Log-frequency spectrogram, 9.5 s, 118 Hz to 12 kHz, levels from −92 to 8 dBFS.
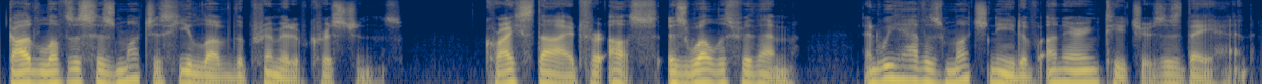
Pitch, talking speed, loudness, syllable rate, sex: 115 Hz, 205 wpm, -20 LUFS, 5.1 syllables/s, male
